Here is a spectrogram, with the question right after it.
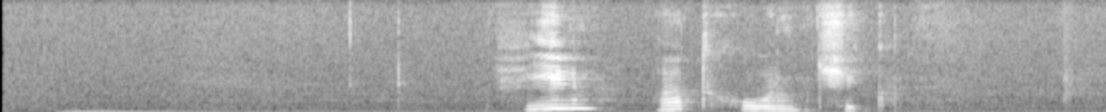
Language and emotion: Russian, neutral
